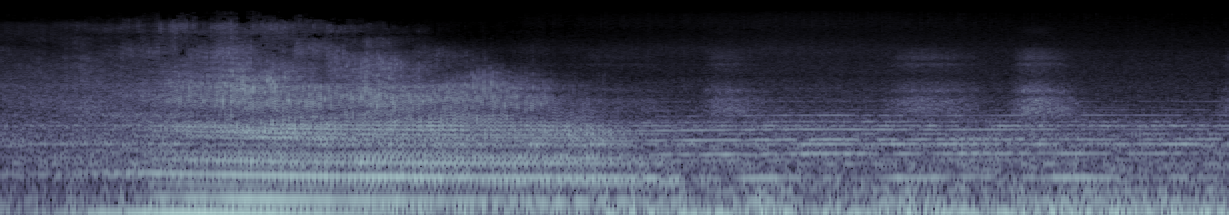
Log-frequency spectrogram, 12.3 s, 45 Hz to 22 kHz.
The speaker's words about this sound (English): And I'm on an airplane. I haven't been on a plane in 4 years.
